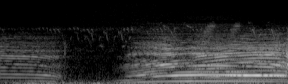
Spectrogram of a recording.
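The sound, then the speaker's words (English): Cattle on a range in the West moo loudly, a drawn-out bellow that dips into a brief pause and then swells into a second, longer call, with no talking. “Cattle have grazed the ranges of the West for over 150 years.”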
